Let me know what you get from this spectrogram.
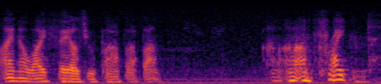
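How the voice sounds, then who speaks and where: An actor playing a timid, devoted young son who speaks hesitantly and anxiously in a radio drama. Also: male voice, fairly low pitch, moderate pace, gravelly. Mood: frightened. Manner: hesitant, stammering. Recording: muffled old radio recording, faint hum.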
